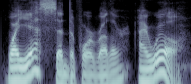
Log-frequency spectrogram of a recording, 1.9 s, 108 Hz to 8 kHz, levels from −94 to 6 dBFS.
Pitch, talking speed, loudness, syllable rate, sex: 120 Hz, 250 wpm, -17 LUFS, 5.4 syllables/s, male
